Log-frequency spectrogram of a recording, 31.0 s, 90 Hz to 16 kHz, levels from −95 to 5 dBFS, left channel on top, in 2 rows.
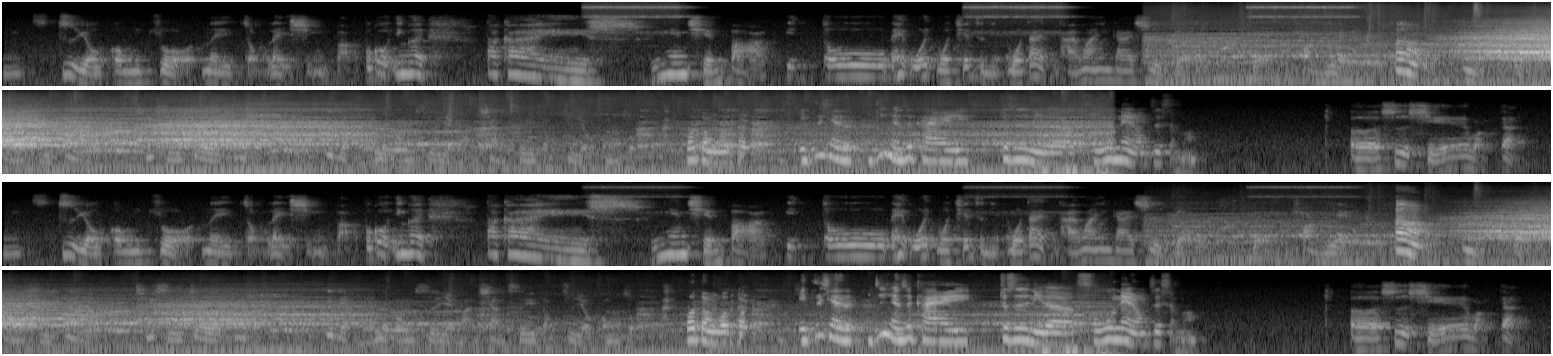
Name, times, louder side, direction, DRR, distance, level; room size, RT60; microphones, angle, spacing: voice 1, 0.0-7.9 8.2-13.5 14.6-14.8 15.1-23.3 23.8-24.2 24.7-25.1 29.0-30.7, equal, 5° right, 5 dB, 1.6 m, -44 dB
sound 1, 5.8-7.0 9.6-10.8 12.4-13.7, left 13 dB, 80° left, 2.3 m, -45 dB
sound 2, 11.4-26.6, left 6 dB, 50° left, 0.8 m, -34 dB
voice 2, 13.9-14.3 22.3-22.8 23.5-25.1 25.5-27.4, right 3 dB, 60° right, 10 dB, 1.2 m, -31 dB
19.0 x 17.0 x 3.6 m, 0.41 s
head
